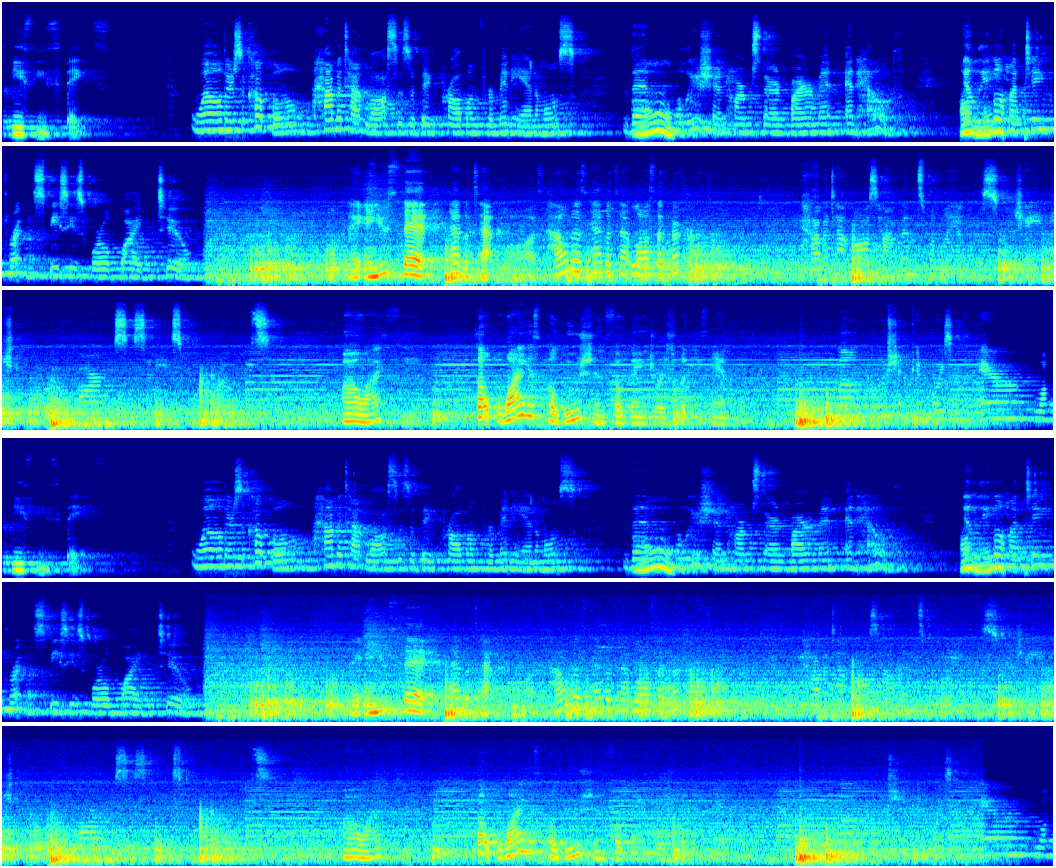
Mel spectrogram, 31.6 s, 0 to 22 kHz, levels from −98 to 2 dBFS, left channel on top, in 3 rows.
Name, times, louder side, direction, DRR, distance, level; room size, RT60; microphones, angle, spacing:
voice 1, 0.1-0.8 6.3-6.7 9.6-10.0 14.0-17.4 24.4-25.3 25.8-28.5, left 4 dB, 85° left, 8 dB, 0.5 m, -33 dB
voice 2, 1.9-5.7 6.2-8.9 9.6-12.5 16.5-16.8 18.2-23.7 29.3-31.5, left 3 dB, 65° left, -4 dB, 3.1 m, -49 dB
sound 1, 12.5-30.9, equal, 30° right, 1.5 m, -37 dB
24.0 x 17.0 x 3.3 m, 1.4 s
head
